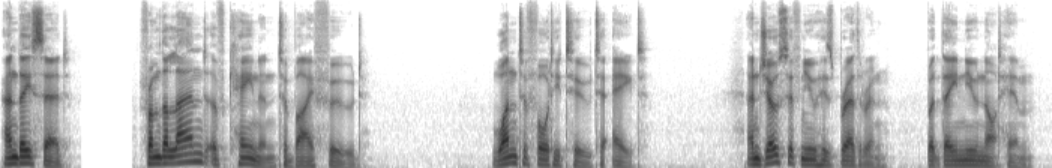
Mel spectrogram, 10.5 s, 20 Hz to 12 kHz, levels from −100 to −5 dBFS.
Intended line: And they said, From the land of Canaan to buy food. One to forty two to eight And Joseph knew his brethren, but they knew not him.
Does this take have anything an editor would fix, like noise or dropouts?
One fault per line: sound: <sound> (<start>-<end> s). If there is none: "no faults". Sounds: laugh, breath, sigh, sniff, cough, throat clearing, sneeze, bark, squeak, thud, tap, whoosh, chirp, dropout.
no faults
